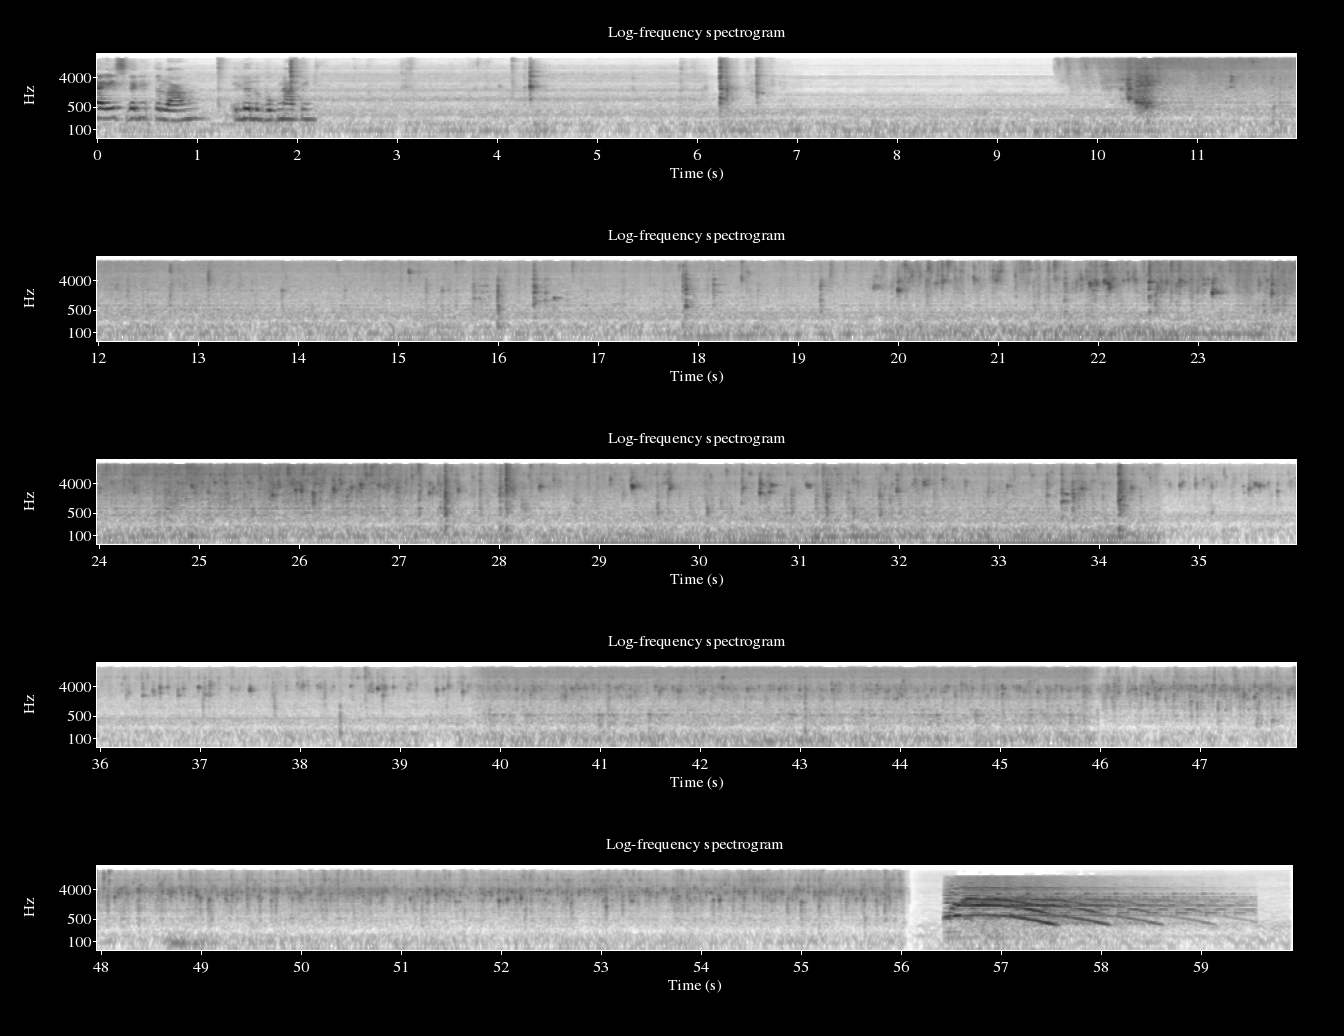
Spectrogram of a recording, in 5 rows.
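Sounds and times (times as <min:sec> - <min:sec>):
food deep-frying in hot oil: 0:09.6 - 0:56.2
oil crackling and popping: 0:17.8 - 0:56.1.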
